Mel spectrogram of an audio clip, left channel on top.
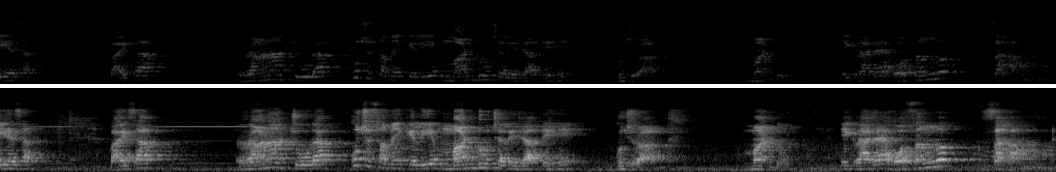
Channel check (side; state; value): left; quieter; 25.6 dB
